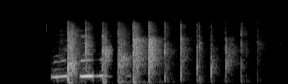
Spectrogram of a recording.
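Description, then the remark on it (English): A short round of applause: about a dozen crisp hand claps in quick succession, loud at first then gradually softening and slowing before stopping, with a brief vocal sound near the start. “That was a round of applause just in case no one could hear it.”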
